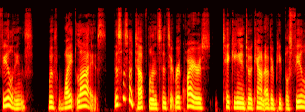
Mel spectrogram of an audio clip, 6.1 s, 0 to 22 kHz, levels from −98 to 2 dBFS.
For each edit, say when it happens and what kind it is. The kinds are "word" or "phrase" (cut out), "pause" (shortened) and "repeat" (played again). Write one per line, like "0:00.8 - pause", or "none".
0:02.2 - pause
